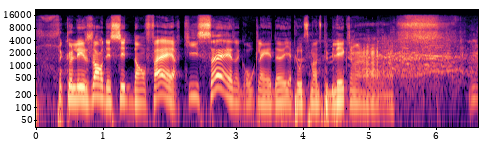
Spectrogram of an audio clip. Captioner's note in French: gros clin d’oeil, applaudissements du public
